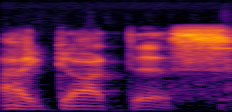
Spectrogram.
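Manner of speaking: voice dropped very deep and kept soft. Speaker in character as Silas during a game, Silas's very deep voice. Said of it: "Silas's voice drops really deep".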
